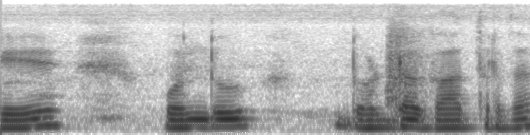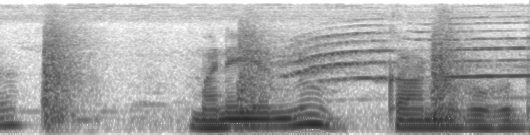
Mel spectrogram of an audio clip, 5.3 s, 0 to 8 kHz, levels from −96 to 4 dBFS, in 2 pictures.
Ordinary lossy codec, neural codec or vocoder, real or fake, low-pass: none; none; real; 7.2 kHz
